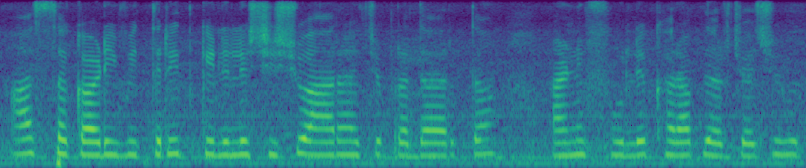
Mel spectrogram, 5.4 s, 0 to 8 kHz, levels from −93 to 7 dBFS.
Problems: constant background noise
